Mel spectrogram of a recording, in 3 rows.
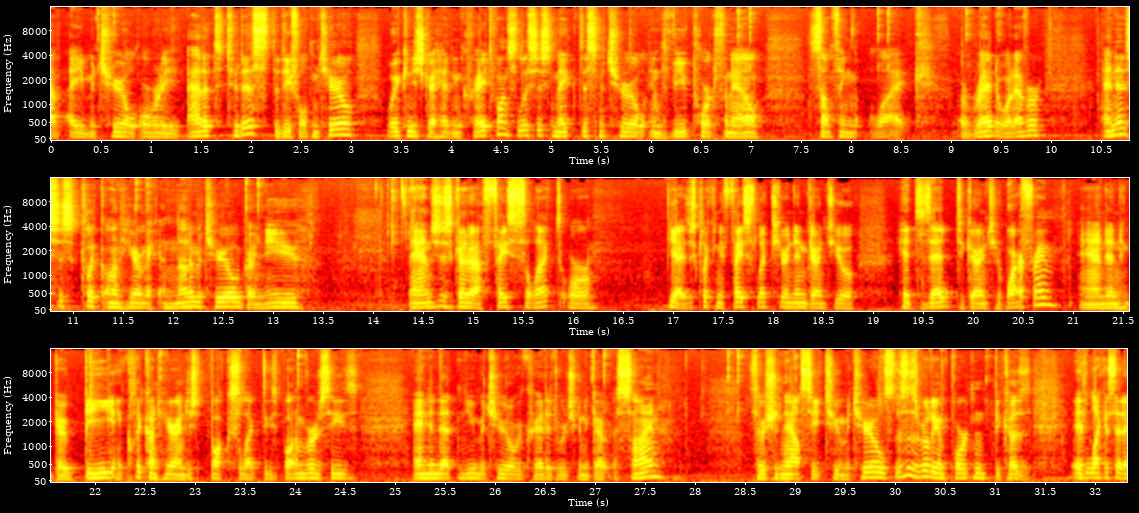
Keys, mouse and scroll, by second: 2.8-5.1 scroll up 2, 5.1-6.9 scroll down 2, 7.6-8.3 scroll down 2, 10.3-11.6 scroll up 2, 11.6 click, 12.7-15.5 drag, 14.2 alt+a, 19.5 z, 22.0 b, 26.9 click, 27.8 z, 28.7 scroll down 1, 28.9 alt+a, 29.5-32.3 middle drag, 30.1 Tab, 31.5 KP_1.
